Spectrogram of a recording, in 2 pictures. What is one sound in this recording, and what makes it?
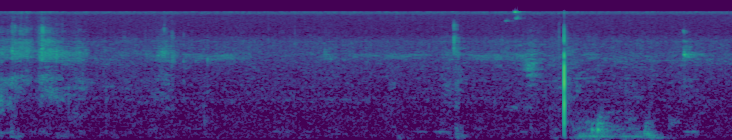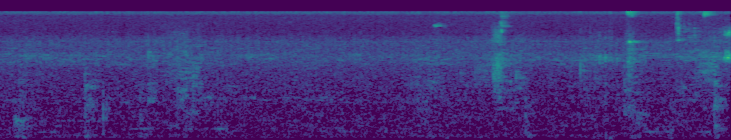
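Fabric rustles as a blanket is moved and rubbed.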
